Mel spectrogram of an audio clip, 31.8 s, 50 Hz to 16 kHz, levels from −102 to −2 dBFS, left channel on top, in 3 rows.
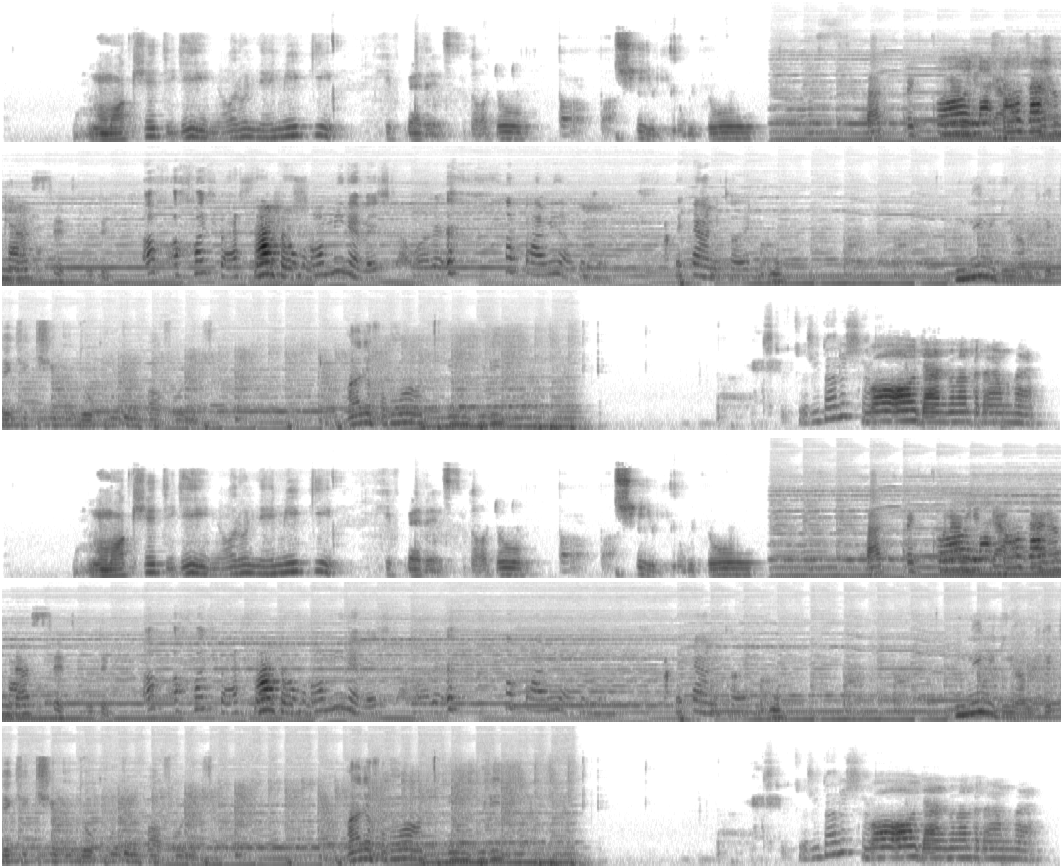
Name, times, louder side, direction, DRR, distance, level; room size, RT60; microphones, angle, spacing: voice 1, 0.7-3.4 3.8-5.3 6.1-7.5 8.6-11.7 18.1-18.4 20.1-23.4 24.6-26.2 28.7-29.0, right 2 dB, 25° right, 0.6 m, -42 dB
voice 2, 5.6-6.1 7.8-8.8 12.0-13.2 13.7-16.6 17.0-17.1 17.3-18.2 28.4-28.5 28.8-30.0, left 4 dB, 25° left, 0.9 m, -43 dB
sound 1, 7.7-26.9, right 1 dB, 50° right, 3.1 m, -45 dB
voice 3, 9.3-11.0 13.1-13.8 16.4-16.8 29.8-31.5, left 5 dB, 70° left, 1.2 m, -31 dB
13.5 x 6.2 x 4.8 m
head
